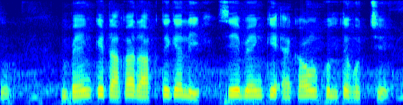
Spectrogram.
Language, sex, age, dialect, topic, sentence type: Bengali, male, <18, Western, banking, statement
